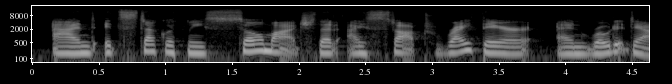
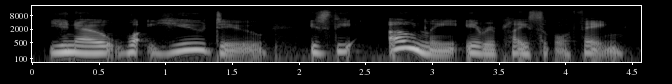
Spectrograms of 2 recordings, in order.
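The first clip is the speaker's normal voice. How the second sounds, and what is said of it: Imitated British accent. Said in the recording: “in her beautiful British accent ... I hope you are not offended by my accent, but I love your accent so much and wanted to try to capture some of it”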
